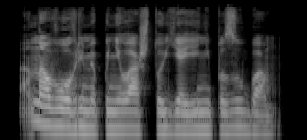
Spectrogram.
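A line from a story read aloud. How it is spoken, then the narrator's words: Mocking explanation. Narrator (Russian): насмешливо объяснил подошедший сзади мистер Гилмор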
